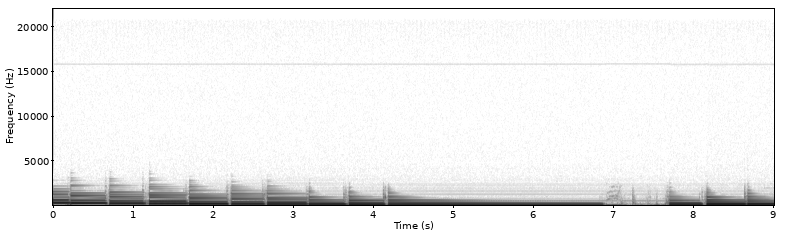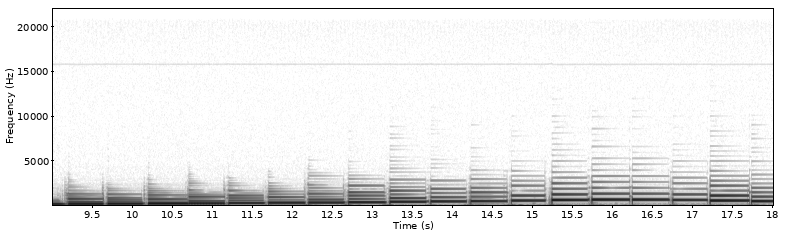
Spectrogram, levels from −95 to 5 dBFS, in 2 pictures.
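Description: Listening to this music clip, nothing stood out as a technical fault at any point.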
